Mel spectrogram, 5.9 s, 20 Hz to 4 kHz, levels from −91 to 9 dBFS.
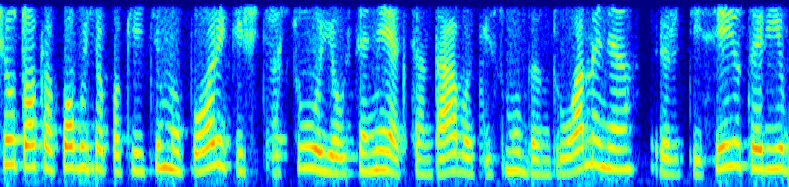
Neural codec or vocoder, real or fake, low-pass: none; real; 3.6 kHz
